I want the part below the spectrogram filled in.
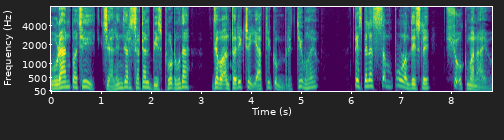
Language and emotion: Nepali, sad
